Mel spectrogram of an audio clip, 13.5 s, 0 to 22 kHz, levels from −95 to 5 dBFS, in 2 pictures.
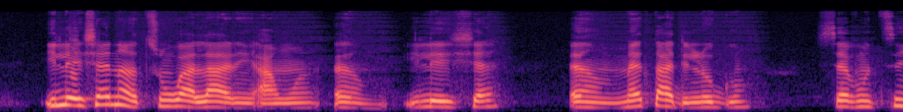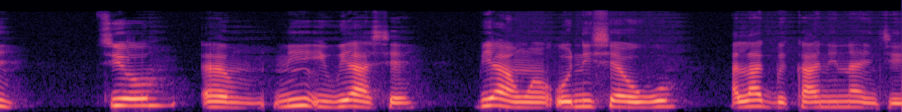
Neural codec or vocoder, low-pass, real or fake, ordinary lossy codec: none; 14.4 kHz; real; none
